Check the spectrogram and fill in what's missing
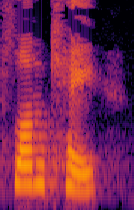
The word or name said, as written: plum cake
